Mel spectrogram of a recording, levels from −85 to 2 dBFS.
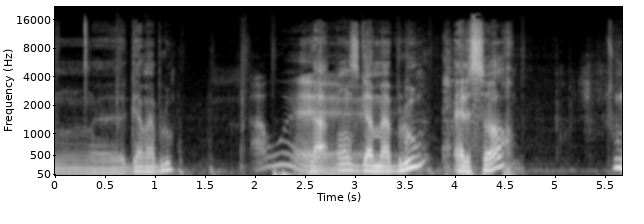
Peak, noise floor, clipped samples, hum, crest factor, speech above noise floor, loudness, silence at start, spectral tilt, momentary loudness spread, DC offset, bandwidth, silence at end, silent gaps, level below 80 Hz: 0 dBFS; -47 dBFS; under 0.1%; none; 16 dB; 34 dB; -14 LUFS; 0 s; -4.5 dB/octave; 18 LU; under 0.1%; 19 kHz; 0 s; none; -34 dBFS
